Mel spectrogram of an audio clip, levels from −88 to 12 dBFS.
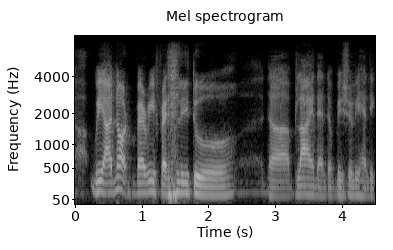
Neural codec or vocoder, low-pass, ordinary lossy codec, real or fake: codec, 16 kHz in and 24 kHz out, 1 kbps, XY-Tokenizer; 7.2 kHz; none; fake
